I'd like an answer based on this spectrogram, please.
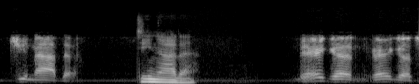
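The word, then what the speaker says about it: de nada: You you you write in a certain way with the D E and then N A D A. But how you say it, it's a DI for in Portuguese a ginada. So the way you say it will be ginada. Ginada.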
